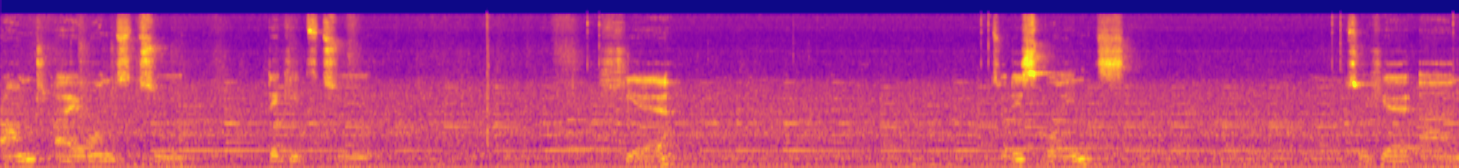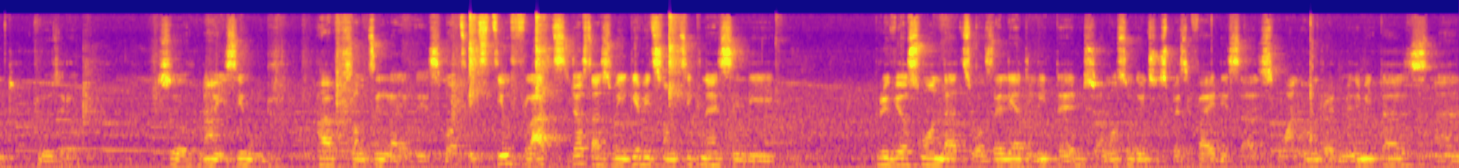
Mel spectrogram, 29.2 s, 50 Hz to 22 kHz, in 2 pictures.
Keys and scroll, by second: 27.9 Return.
